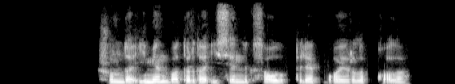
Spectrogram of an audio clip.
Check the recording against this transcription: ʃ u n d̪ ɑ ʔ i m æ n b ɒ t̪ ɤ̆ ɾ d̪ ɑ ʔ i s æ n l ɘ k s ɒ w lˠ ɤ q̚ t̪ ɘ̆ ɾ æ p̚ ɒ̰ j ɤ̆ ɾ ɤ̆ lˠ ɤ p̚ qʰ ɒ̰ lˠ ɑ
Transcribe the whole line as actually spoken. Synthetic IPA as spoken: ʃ u n d̪ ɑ ʔ i m æ n b ɒ t̪ ɤ̆ ɾ d̪ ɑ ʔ i s æ n l ɘ k s ɒ w lˠ ɤ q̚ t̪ ɘ̆ l æ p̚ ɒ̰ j ɤ̆ ɾ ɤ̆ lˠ ɤ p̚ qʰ ɒ̰ lˠ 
